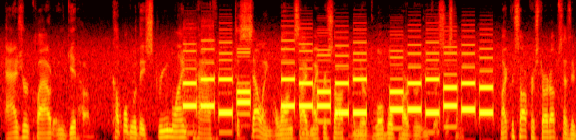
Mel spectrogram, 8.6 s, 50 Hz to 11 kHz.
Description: DTMF, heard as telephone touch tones, dialled by machine, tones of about 200 ms, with speech in English. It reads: 9CA* C973A 46A862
